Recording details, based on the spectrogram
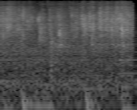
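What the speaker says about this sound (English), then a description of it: "on the green markets we always have a nice free public fountain" Water pours steadily from a free public fountain at an open-air green market, a continuous close splashing stream with no voices.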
